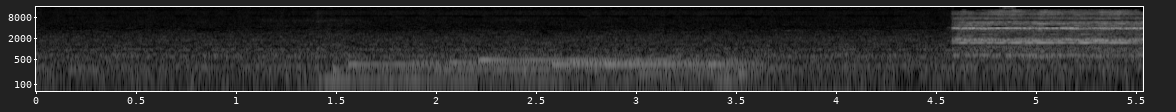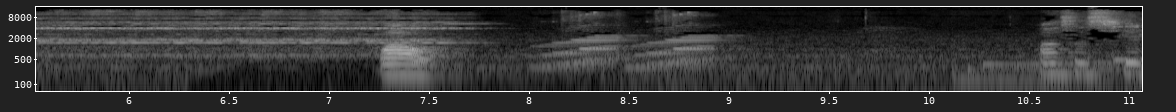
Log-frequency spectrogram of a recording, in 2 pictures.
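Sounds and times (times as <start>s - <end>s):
bright electronic ringing chord: 1.4s - 3.7s, 4.6s - 9.0s
low electronic melody tones: 1.4s - 3.9s, 10.1s - 11.0s.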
